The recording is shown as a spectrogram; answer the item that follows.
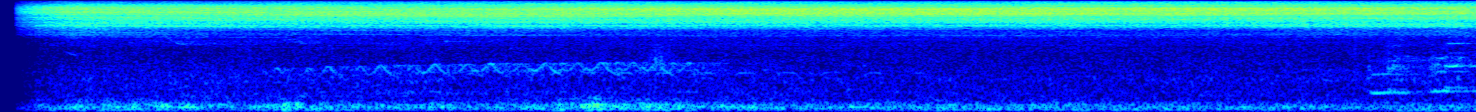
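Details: Cicadas calling on trees: an unbroken, shrill high buzz that switches on at once and holds steady throughout, with faint soft bird-like notes in the background.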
